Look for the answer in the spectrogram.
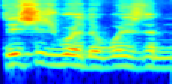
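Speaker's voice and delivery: ordinary talk, nothing marked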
